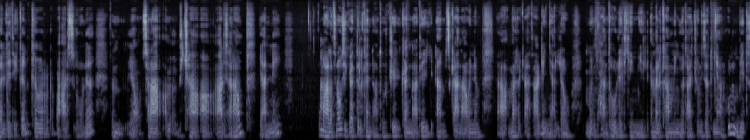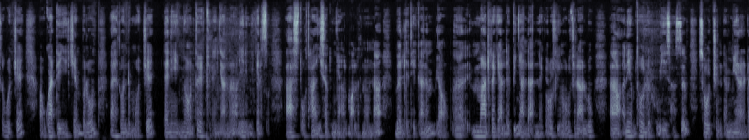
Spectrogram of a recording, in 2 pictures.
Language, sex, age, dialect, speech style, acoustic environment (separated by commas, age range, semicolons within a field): Amharic, male, 18-24, Ethiopia - Gojjam, happy, people talking; nature; traffic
